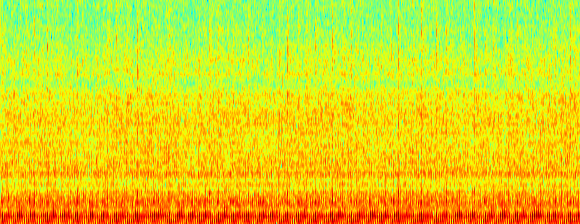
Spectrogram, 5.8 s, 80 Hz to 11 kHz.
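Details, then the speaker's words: Homelite Super XL-925 82cc vintage two-stroke chainsaw, governor blocked off: lifted out of cut, steady high buzz with slight burble; intended four-stroking off load, not in a good cut. "so did you see how whenever i lifted this all up in a little bit it started doing the four stroking that's the way i want it"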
